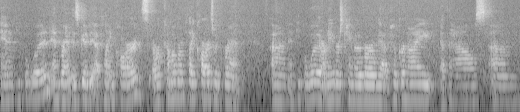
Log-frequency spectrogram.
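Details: Adult woman speaking; normal fluent speech.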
